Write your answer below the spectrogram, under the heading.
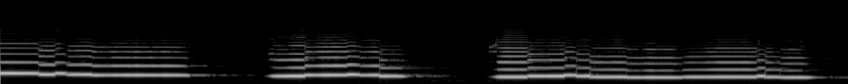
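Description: Solo flute playing a slow melody in three phrases separated by short pauses, mostly held notes with small ornamental turns between them.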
